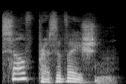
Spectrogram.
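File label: "self preservation", British English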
